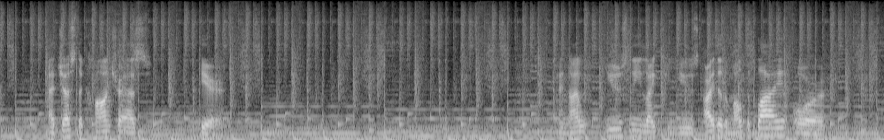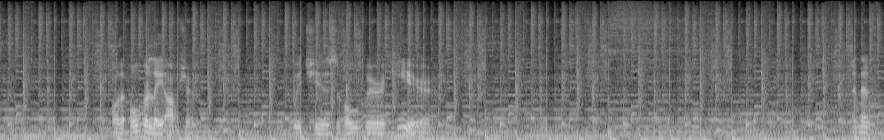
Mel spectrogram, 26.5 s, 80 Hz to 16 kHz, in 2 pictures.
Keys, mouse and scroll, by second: 0.5-2.6 drag, 7.7 click, 10.3 click, 11.6 click, 13.3 click, 19.1 click, 21.5-23.6 drag, 24.5 middle click, 25.3 scroll down 2, 25.6 middle click, 26.1 click.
